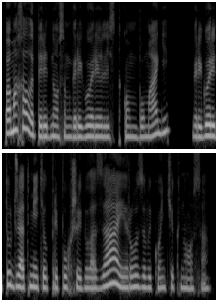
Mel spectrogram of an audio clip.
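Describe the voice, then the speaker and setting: A woman narrating an audiobook with lively storytelling. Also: on the low side, moderate pace, no room sound, clean studio sound. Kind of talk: scripted narration.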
